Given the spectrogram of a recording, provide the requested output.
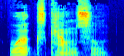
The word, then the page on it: works council: British English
